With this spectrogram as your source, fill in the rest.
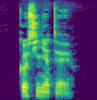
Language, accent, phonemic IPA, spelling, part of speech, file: French, France, /ko.si.ɲa.tɛʁ/, cosignataire, noun, LL-Q150 (fra)-cosignataire.wav
- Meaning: cosignatory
